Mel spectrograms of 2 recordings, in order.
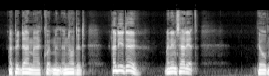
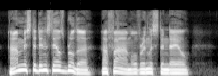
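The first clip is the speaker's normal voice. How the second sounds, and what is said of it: Nasal West Riding Yorkshire accent. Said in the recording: “he cried in the nasal twang of the West Riding”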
